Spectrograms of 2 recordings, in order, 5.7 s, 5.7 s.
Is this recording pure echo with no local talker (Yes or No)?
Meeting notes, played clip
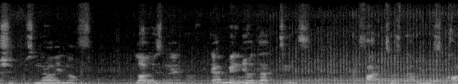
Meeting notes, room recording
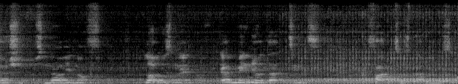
Yes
